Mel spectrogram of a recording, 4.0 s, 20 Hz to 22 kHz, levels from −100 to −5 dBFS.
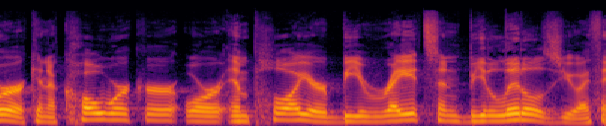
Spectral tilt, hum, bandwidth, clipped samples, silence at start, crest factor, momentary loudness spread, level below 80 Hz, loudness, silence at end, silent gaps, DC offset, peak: -5.5 dB/octave; none; 15.5 kHz; under 0.1%; 0 s; 16 dB; 5 LU; -70 dBFS; -27 LUFS; 0 s; none; under 0.1%; -10 dBFS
